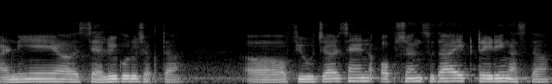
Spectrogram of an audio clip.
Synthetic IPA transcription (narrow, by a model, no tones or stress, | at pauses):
aɽ̃isɛlukəɾuːɕəkt̪a | fjut͡ɕəɾsɛ̃ɳɔpɕənsud̪ʱːaekʈɾeɽiŋɡəst̪a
